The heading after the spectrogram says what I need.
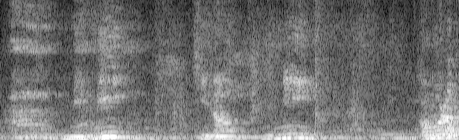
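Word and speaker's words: ν: Se llama, ni siquiera suena igual que la B. Suena como la N. Es la letra ni. No nu, ni ni, sino ni.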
